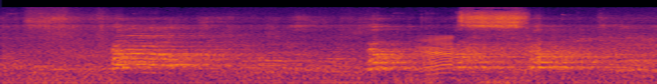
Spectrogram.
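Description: Dog barking and yipping while running an agility course: two long, high-pitched calls, about a second in and again past the middle.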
